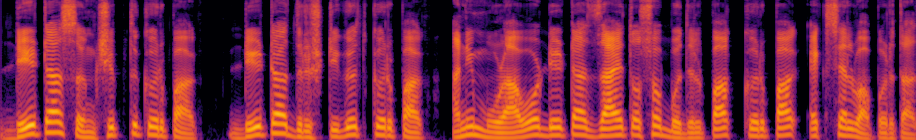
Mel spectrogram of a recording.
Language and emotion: Goan Konkani, neutral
